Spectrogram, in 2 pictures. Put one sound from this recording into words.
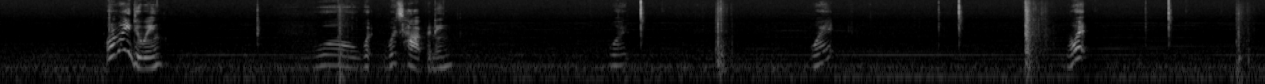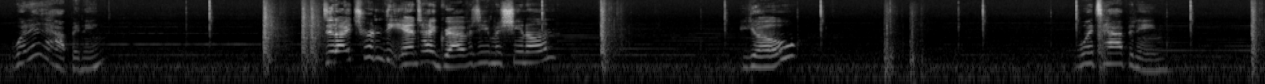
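A young woman speaks animatedly into a microphone in short bursts.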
